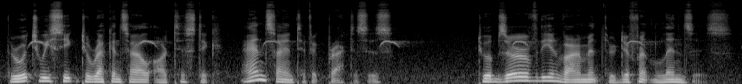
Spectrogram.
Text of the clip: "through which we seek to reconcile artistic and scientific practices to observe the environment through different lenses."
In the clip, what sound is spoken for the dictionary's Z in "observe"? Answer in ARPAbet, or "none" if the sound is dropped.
Z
